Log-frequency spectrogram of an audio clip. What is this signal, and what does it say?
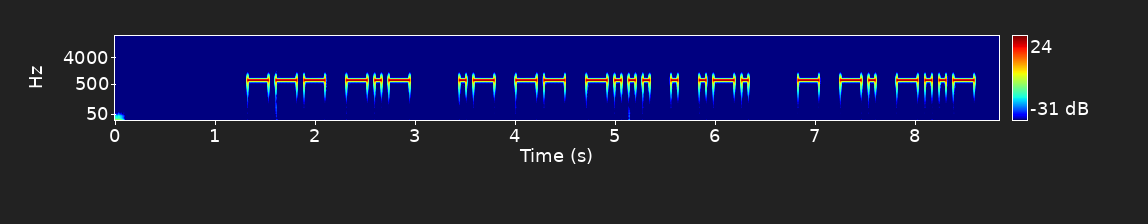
Morse code, heard as a keyed tone, about 17 wpm, 700 Hz. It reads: OK AMBER TNX
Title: Practice QSO - Exchange 4 - Ending - 17wpm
